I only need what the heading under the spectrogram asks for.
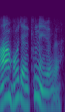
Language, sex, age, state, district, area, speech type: Hindi, male, 18-30, Uttar Pradesh, Varanasi, rural, conversation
